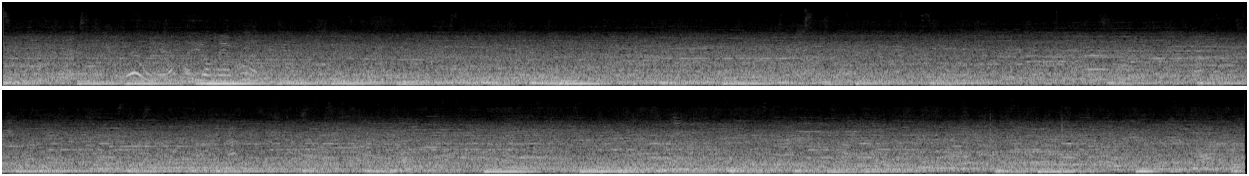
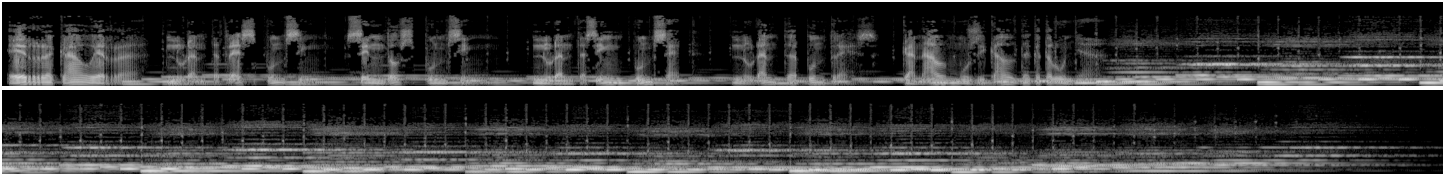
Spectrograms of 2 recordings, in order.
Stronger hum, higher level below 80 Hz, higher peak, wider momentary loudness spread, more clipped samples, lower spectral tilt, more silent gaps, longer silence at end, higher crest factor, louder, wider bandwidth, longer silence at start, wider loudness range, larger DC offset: neither; about the same, -48 dBFS vs -50 dBFS; second, -6 dBFS vs 0 dBFS; second, 4 LU vs 11 LU; neither; first, -8 dB/octave vs -6.5 dB/octave; neither; second, 0 s vs 0.3 s; about the same, 14 dB vs 18 dB; about the same, -21 LUFS vs -19 LUFS; about the same, 12.5 kHz vs 11.5 kHz; about the same, 0 s vs 0.05 s; second, 4 LU vs 7 LU; neither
